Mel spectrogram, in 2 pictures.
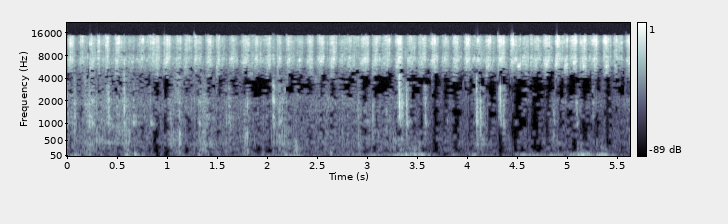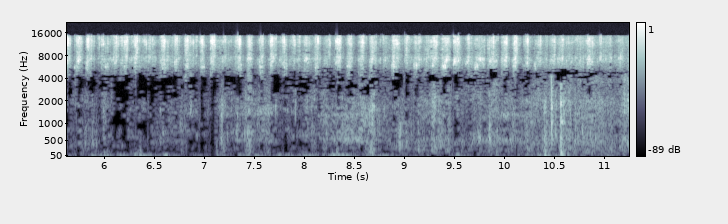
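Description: Dense, high, rapidly pulsing chirring of grasshoppers and bush crickets in dry grass, with irregular swishing of footsteps brushing through the tall grass.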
